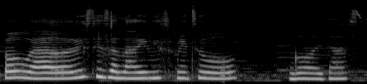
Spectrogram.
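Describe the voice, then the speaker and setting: A woman's voice: high voice, little pitch movement, unhurried, warm tone, soft background music. A woman streamer reading a visual novel aloud in a casual livestream style, informal and given to playfully exasperated commentary.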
